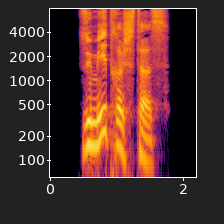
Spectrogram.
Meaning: strong/mixed nominative/accusative neuter singular superlative degree of symmetrisch
- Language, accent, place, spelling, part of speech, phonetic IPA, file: German, Germany, Berlin, symmetrischstes, adjective, [zʏˈmeːtʁɪʃstəs], De-symmetrischstes.ogg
